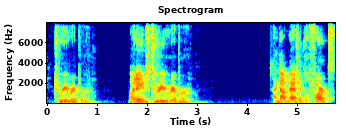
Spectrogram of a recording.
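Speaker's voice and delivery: rough character voice with a creaky edge. Wanting to do his Dungeons and Dragons voices, in a Tree Ripper D&D voice. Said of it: "all my Dungeons and Dragons voices".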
